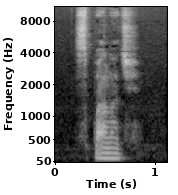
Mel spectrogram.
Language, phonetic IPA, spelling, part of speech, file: Polish, [ˈspalat͡ɕ], spalać, verb, LL-Q809 (pol)-spalać.wav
